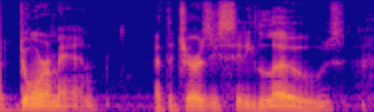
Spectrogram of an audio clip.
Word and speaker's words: Lowe's: My father was a doorman at the Jersey City Lowe's. People used to call it the Lowies because of the way it's spelled.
